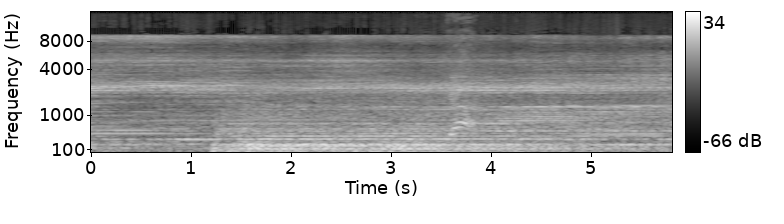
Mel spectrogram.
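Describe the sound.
A massive, deep rumbling roar surges in after a second and holds loud and steady, like a huge creature bellowing, with a brief startled voice over it.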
